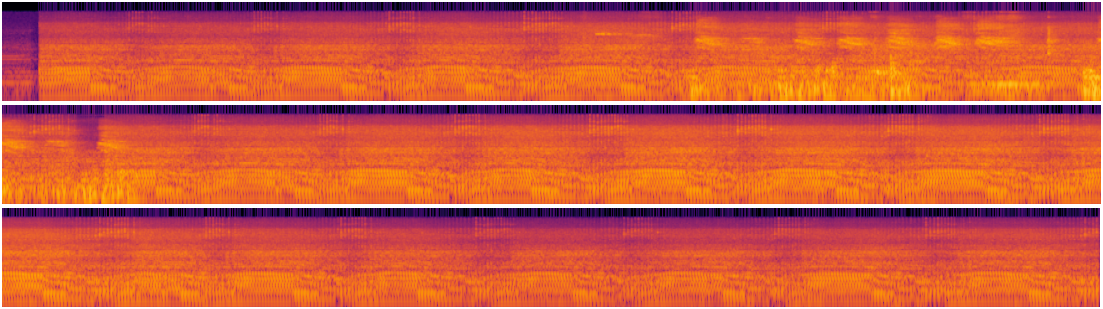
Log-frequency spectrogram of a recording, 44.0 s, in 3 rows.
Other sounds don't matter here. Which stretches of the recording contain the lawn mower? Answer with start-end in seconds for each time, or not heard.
0.0-43.9.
